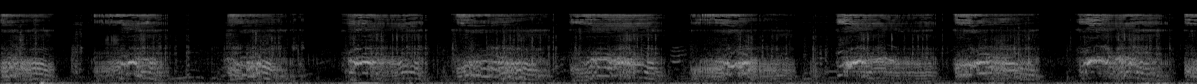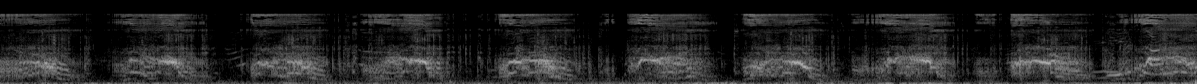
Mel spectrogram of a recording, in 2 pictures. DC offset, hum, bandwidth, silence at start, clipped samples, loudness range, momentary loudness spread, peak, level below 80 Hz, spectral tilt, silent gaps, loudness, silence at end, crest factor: under 0.1%; none; 11.5 kHz; 0 s; under 0.1%; 5 LU; 16 LU; -16 dBFS; -48 dBFS; -1.5 dB/octave; none; -33 LUFS; 0 s; 18 dB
